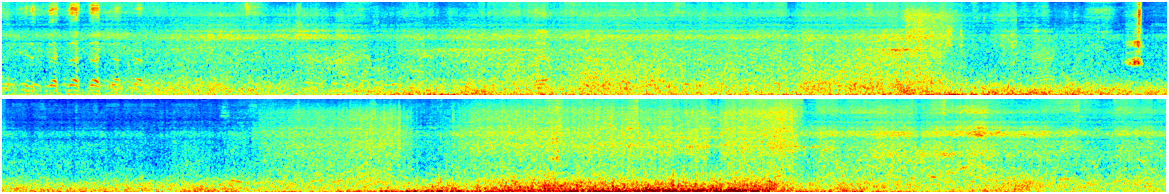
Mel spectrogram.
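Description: Airflow rushing over the camera microphone of a paraglider in flight, a loud low rumble that builds as the glider banks into turns and is loudest for a few seconds near the end.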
